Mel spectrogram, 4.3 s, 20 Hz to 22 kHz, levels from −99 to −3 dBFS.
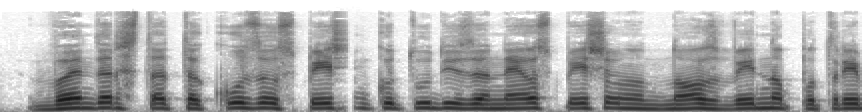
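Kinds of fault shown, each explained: AAC frame loss with concealment: From about 1.68 to 1.81 s the speech turns briefly smeared and noisy, a hollow blur instead of a clean gap. Roughly 90 ms of audio is missing, which fits a run of about nine short frames dropped from what is likely a low-delay AAC stream. The decoder bridged the hole by rebuilding sound from the last good spectrum, so the patch has a plausible but grainy texture rather than silence.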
